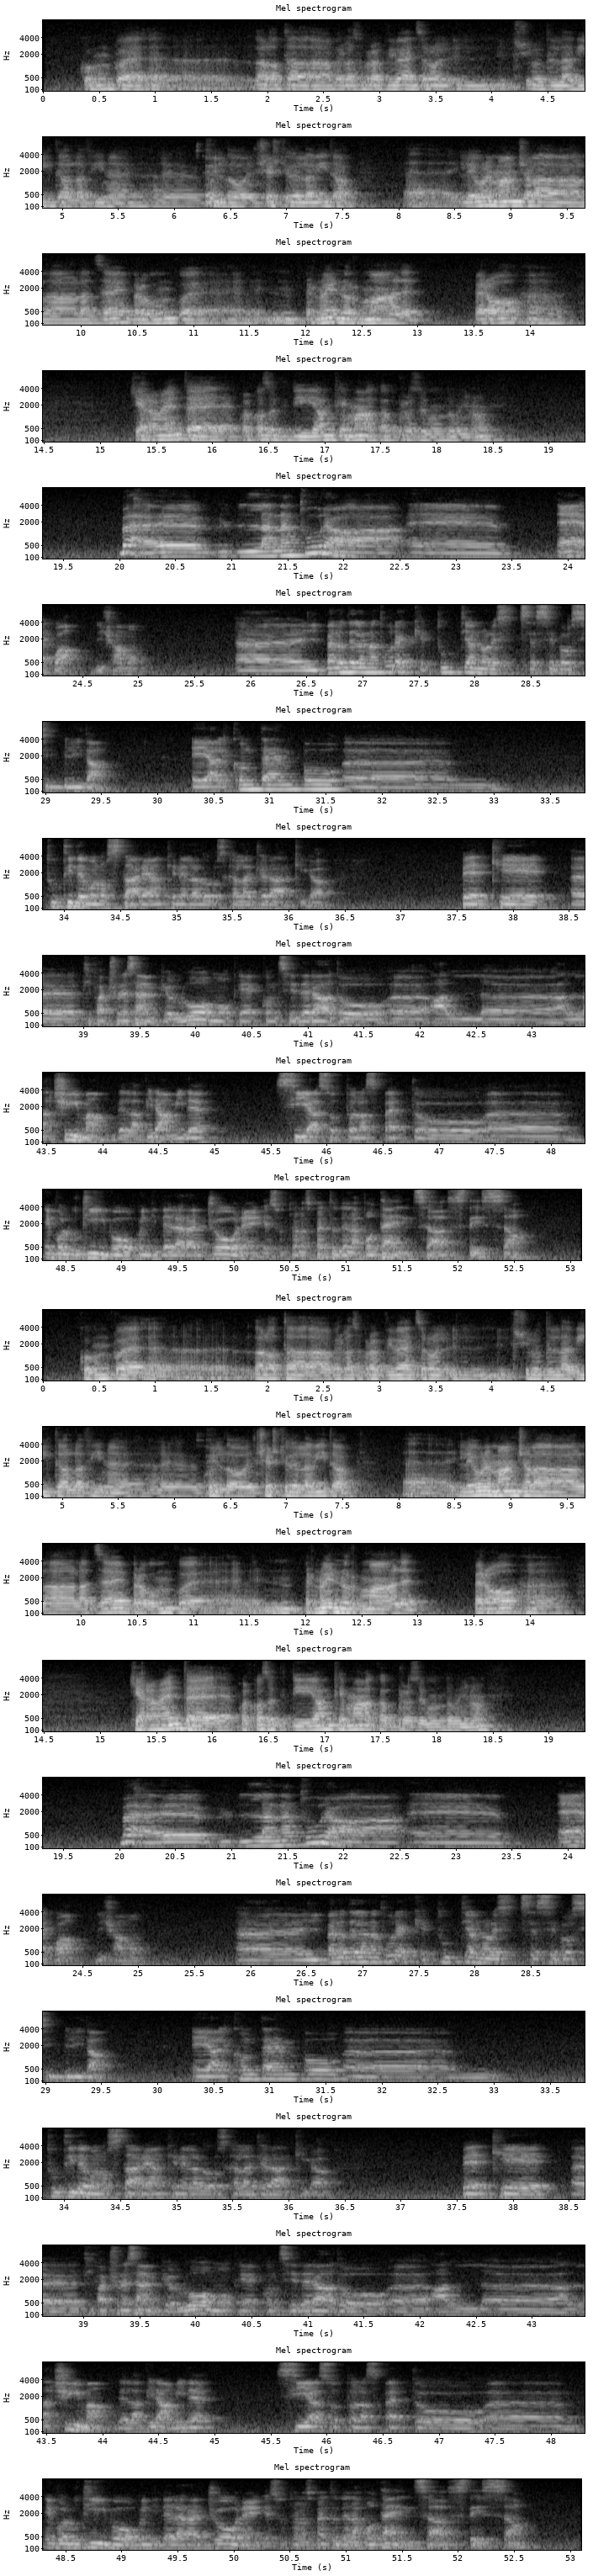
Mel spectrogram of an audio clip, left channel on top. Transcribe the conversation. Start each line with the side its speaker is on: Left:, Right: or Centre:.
Right: comunque eh, la lotta per la sopravvivenza, no? Il, il- il ciclo della vita alla fine, eh, quello,
Left: Sì.
Right: il cerchio della vita, eh, il leone mangia la, la- la zebra, comunque eh, n- per noi è normale, però eh, chiaramente è qualcosa di, di anche macabro secondo me, no?
Left: Beh, eh, la natura è, è equa, diciamo. Eh, il bello della natura è che tutti hanno le stesse possibilità e al contempo ehm, tutti devono stare anche nella loro scala gerarchica. Perché eh, ti faccio un esempio, l'uomo che è considerato eh, al- eh, alla cima della piramide, sia sotto l'aspetto eh, evolutivo, quindi della ragione, che sotto l'aspetto della potenza stessa,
